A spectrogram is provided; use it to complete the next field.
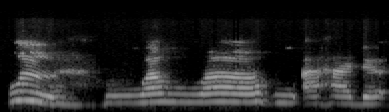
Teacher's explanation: Kalau tidak ditarik, bacanya seperti ini jadinya. Kul hu. Jadi tebal lamnya. Padahal lam itu punya sifat tipis. Nah, dia bukan isti'la tapi istifal.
